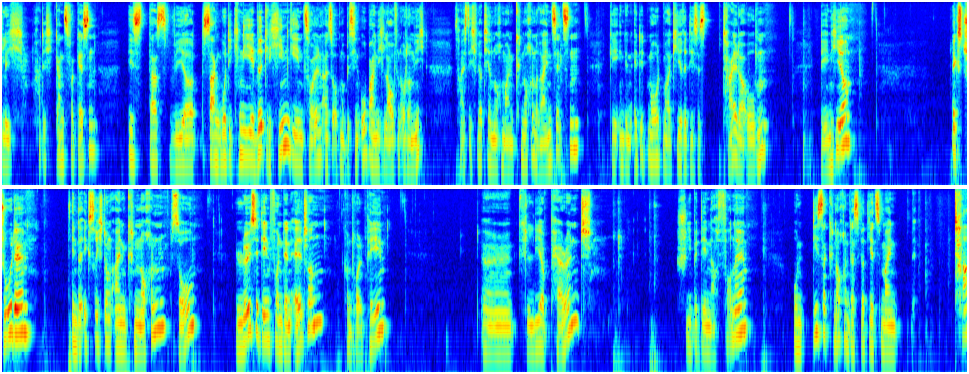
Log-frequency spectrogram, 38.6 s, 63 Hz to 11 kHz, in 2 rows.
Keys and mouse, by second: 9.1 KP_1, 11.0 Tab, 15.1 middle click, 16.9 KP_1, 19.0 e, 24.3 right click, 26.1 alt+p, 31.5 g, 37.4-38.6 drag.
